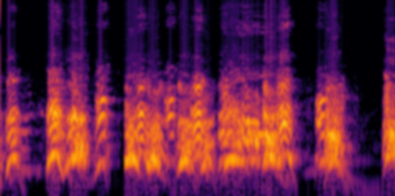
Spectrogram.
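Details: Dog giving a dense run of loud, hoarse barks and yips, nearly continuous, some sliding down in pitch, ending with a short whimpering tail before one last bark.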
